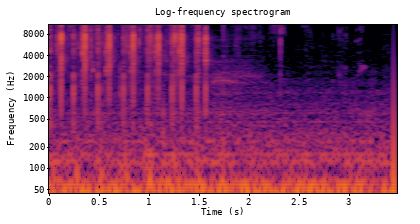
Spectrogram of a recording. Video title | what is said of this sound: Coloring Supplies Haul - April to June 2021 | shake this until you can hear it clicking the ball mixing the paint inside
